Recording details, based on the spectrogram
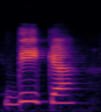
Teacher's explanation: جتنا دی short اتنا کا شارٹ، کاف کو لائٹ رکھیے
